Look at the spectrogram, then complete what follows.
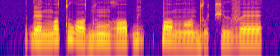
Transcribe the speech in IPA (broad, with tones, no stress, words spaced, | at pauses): ɗɛ˧ŋɔ˦twɔ˨ dũ˦˨ɣɔ˧ ɓi˦kk͡pɔ˦˨ŋɔ̃˧ du˨t͡ʃɨ˧vɛ˧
